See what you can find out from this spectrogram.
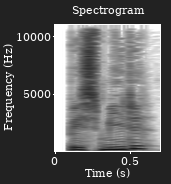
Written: besmitte

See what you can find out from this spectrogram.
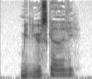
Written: miljøskadelig

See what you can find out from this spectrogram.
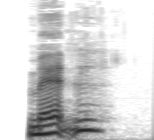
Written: mandel

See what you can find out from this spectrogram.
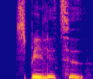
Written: spilletid

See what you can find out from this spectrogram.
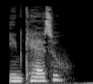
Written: inkasso

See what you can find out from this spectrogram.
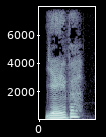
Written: java

